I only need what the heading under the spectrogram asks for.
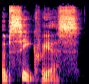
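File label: "obsequious", British English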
